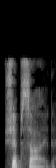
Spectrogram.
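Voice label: "shipside", British English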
